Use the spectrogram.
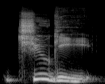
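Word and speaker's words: cheugy: I mean, I'm going to assume that it's I'm going to say that chuggy. And people are probably like, it's pronounced chuggy, idiot.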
